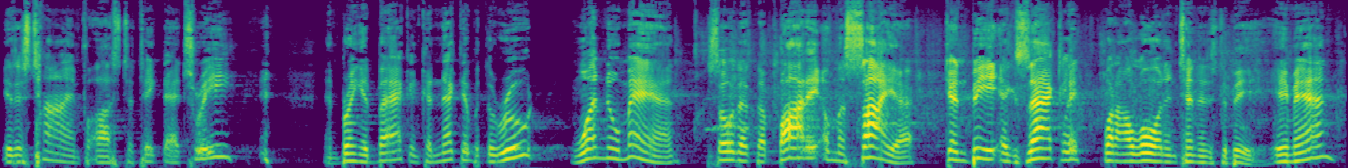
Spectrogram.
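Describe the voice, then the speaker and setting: A man's voice: fairly high pitch, lively intonation, measured pace, vocal fry, a little mellow. A man preaching a sermon, asking the congregation rhetorical questions. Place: large worship hall. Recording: echoey hall.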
